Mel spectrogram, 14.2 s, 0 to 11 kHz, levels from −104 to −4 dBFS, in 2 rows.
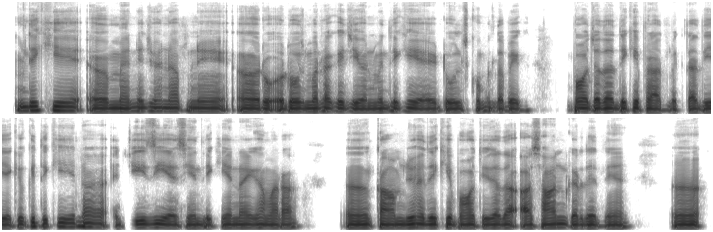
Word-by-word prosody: देखिए 115 0 +2
अ, - - -7 0.2
मैंने 95 +2 +1
जो 105 0 -2
है 100 - -1
ना 100 0 +1
अपने 95 -3 -2 0.2
अ, - - -5 0.4
रो - - +2
रोज़मर्रा 90 +1 +2
के 95 - +1
जीवन 85 -1 0
में 85 +1 0
देखिए 90 0 0
एआई 85 +1 -1
टूल्स 85 0 0
को - - -5
मतलब - - -4
एक 85 - -2 0.5
बहुत 95 -1 +2
ज़्यादा 90 +1 +3
देखिए 90 +3 0
प्राथमिकता 85 -1 -2
दी 85 +1 0
है। 85 - 0
क्योंकि 95 +6 -1
देखिए 110 +1 -1
ये 110 - -1
ना 110 -5 +1
चीज़ 95 0 -1
ही 95 -2 +3
ऐसी 85 0 -2
है, 85 - 0
देखिए 90 -8 -2
ना 90 0 +1
एक 90 -1 0
हमारा 85 -1 0
अ, 90 -4 -2
काम 90 -1 +3
जो 95 - +5
है 95 - +2
देखिए 90 0 +1
बहुत 85 +1 0
ही 85 - +1
ज़्यादा 90 0 +2 0.2
आसान 90 +3 +1
कर 85 -2 0
देते 85 -1 0
हैं। 80 0 0
अ, 90 -6 -2
90 Hz, 210 wpm, -25 LUFS, 85-100 Hz, 0.5 s, जो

